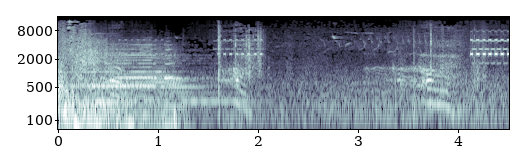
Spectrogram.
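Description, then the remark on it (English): A sharp gunshot cracks out in a film scene where Vinnie Jones's character shoots a man, over a tonal, ringing backdrop, followed by another quick bang; near the end a telephone starts ringing in rapid repeated pulses. “So he shot the guy, and now he's got a phone call.”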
